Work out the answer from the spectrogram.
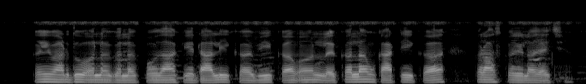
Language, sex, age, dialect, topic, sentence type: Maithili, male, 18-24, Angika, agriculture, statement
